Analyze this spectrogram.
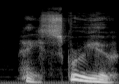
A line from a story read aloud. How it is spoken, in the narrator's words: Kevin screaming at the top of his lungs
